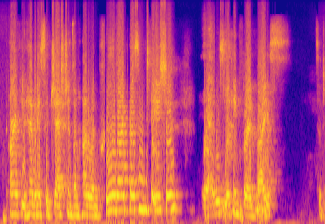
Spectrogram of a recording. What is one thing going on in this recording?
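A middle-aged woman speaks warmly over an online call.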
